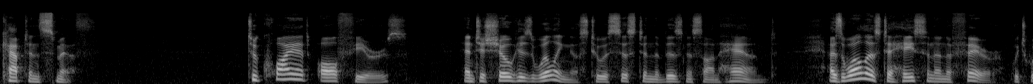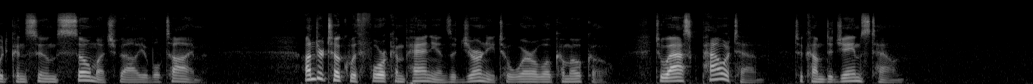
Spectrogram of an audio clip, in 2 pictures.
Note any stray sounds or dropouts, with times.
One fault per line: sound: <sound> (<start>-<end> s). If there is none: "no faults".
no faults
